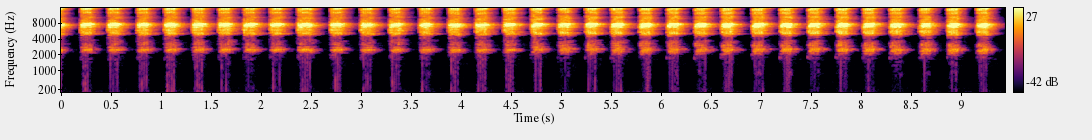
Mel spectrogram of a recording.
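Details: Shrill rhythmic calling of a walang kecek katydid, which sounds after dark and serves bird keepers as a training sound; rapid regular rasping pulses, near three and a half per second, steady throughout.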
